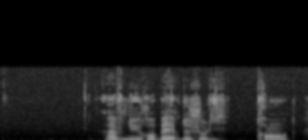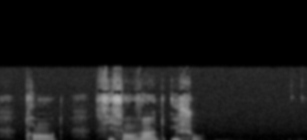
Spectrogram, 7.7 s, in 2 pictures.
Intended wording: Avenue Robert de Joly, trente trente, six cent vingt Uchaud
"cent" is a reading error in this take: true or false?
false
